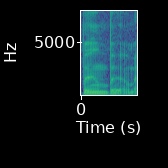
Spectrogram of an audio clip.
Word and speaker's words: Bum Bum: I think it's pronounced Boom Boom, actually.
